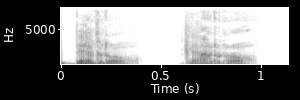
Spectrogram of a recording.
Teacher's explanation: La RR representa un sonido vibrante múltiple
